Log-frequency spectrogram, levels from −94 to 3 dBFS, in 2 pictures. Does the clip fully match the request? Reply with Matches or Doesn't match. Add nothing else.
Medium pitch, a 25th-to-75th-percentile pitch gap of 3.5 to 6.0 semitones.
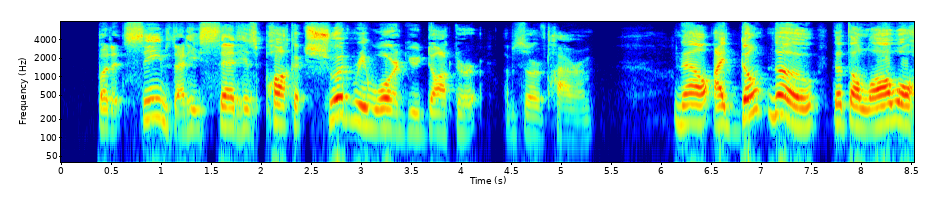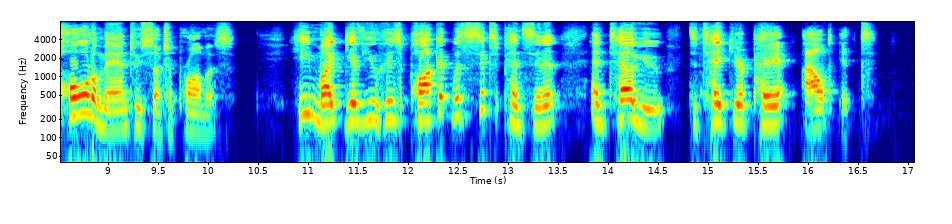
Matches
